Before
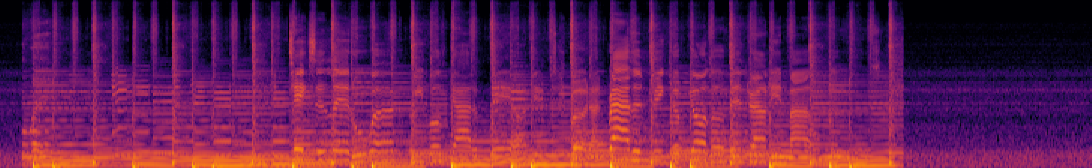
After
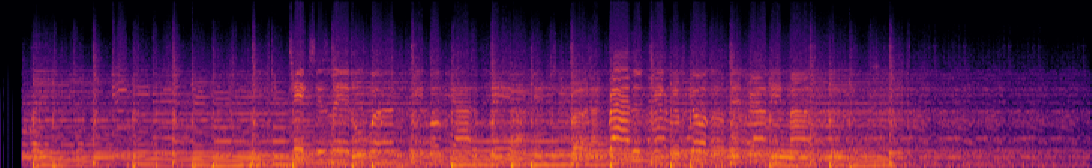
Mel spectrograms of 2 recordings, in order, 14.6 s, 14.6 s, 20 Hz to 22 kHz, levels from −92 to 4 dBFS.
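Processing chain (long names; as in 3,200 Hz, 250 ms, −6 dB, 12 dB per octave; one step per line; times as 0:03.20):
delay that plays each chunk backwards 387 ms, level −11 dB
Chebyshev band-pass filter 140–3,100 Hz, order 2
parametric band 1,200 Hz +11 dB 0.23 octaves
notch filter 1,700 Hz, Q 7.4
comb filter 2.8 ms, depth 54%
dead-zone distortion −41 dBFS
on a send: feedback echo with a long and a short gap by turns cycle 991 ms, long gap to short 1.5 to 1, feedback 73%, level −17 dB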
